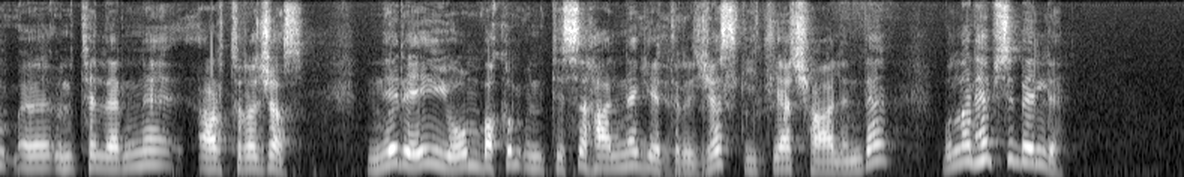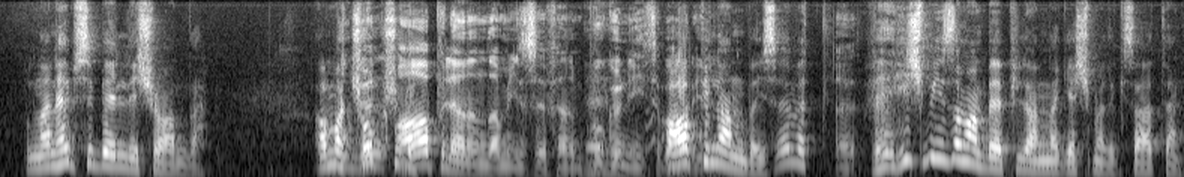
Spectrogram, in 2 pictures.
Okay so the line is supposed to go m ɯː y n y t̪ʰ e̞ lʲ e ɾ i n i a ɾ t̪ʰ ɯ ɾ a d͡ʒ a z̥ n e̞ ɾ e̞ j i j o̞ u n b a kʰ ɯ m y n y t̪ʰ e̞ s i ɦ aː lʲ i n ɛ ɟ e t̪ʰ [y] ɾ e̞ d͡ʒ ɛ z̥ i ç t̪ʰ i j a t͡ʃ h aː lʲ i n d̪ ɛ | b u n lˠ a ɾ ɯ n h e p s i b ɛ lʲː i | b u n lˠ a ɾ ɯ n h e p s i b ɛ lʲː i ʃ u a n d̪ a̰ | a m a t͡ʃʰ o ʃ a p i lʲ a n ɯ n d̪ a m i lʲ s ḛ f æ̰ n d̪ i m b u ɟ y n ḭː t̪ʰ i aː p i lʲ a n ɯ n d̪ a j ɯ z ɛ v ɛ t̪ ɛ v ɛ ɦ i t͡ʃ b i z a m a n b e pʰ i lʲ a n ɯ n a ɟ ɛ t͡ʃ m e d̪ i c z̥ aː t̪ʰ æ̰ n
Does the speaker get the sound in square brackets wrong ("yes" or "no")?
yes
